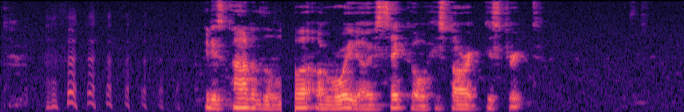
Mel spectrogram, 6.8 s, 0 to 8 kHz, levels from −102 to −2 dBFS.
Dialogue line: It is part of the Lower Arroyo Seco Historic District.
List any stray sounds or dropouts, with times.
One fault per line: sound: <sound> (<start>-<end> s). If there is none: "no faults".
sound: laugh (0.4-1.8 s)
sound: dropout (2.8-3.0 s)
